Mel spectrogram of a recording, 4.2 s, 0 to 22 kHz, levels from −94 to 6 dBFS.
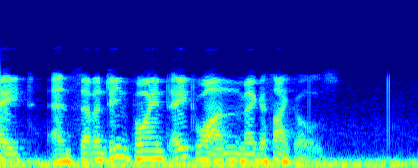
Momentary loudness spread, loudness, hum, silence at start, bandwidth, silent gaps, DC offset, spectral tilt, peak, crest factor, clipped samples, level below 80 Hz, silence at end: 13 LU; -32 LUFS; none; 0 s; 4.5 kHz; none; under 0.1%; -8.5 dB/octave; -14 dBFS; 18 dB; under 0.1%; -38 dBFS; 0 s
